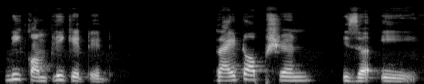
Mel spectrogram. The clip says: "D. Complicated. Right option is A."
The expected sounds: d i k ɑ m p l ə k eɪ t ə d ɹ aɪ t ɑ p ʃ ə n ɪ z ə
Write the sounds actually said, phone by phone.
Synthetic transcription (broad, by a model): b i k ɑ m p l ə k eɪ t ə d ɹ aɪ t ɑ p ʃ ə n ɪ z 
